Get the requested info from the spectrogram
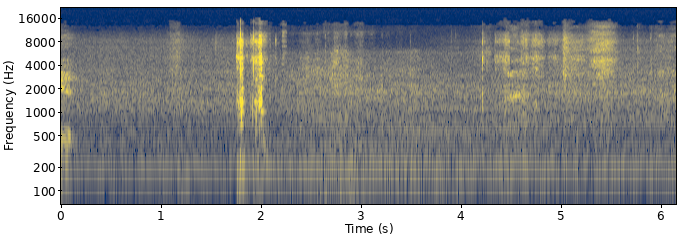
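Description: Steady low background hum, with two quick knocks close together about two seconds in.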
